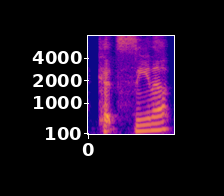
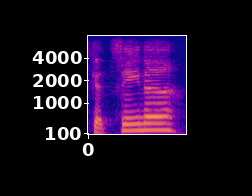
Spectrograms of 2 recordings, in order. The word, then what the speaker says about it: Katsina: there a difference because I've heard people pronounce Katsina or Kachina is there a difference is there a preference the preference is Kathina but the sound is it's difficult even right as a Kachina or Catina but it's it sounds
